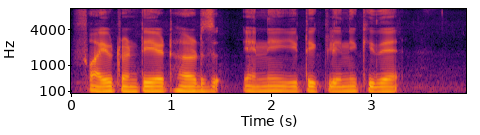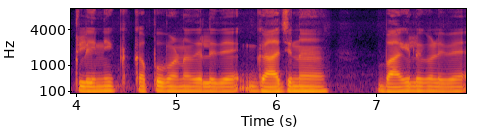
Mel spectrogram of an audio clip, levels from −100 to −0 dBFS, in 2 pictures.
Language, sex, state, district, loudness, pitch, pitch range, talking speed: Kannada, male, Karnataka, Belgaum, -26 LUFS, 110 Hz, 105-110 Hz, 120 wpm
